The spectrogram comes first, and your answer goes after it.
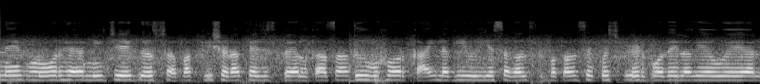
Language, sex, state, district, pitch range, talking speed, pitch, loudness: Hindi, female, Rajasthan, Churu, 195-205 Hz, 215 wpm, 200 Hz, -13 LUFS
